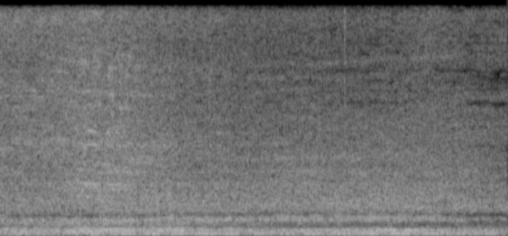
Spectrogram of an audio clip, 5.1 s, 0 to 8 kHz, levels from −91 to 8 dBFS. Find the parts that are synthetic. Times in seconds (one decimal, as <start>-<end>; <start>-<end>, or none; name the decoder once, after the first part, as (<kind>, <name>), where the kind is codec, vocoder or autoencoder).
none

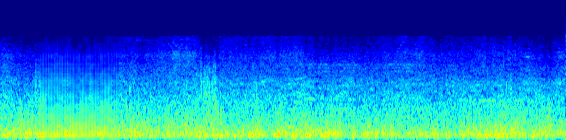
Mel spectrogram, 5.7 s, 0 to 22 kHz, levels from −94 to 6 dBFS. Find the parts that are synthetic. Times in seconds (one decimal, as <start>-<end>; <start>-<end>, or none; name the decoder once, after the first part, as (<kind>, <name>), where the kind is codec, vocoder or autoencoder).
0.4-1.2 (vocoder, Vocos)

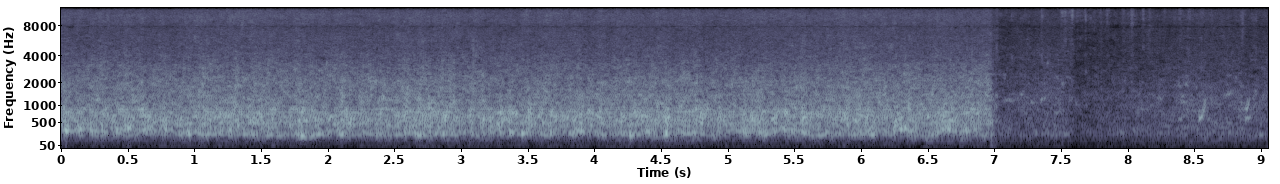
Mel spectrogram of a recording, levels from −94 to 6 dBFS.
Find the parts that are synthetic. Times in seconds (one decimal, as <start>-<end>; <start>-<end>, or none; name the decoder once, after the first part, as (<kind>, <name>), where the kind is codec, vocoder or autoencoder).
0.0-9.1 (vocoder, Vocos)

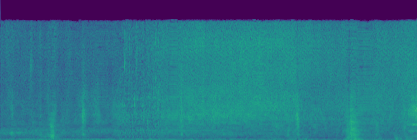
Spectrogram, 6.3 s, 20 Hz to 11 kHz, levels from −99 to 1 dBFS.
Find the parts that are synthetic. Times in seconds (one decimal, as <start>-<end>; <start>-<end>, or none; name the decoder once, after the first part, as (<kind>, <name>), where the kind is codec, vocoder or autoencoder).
0.0-1.8 (vocoder, Vocos); 2.4-6.3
